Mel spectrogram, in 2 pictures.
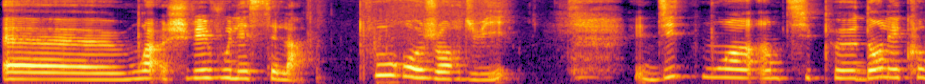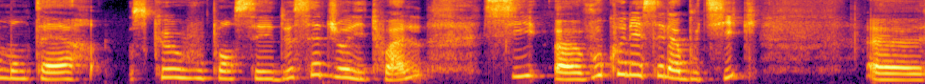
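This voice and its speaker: A woman's voice: sits high, a little mellow. A woman hosting a casual unboxing vlog who gushes and repeats herself, with many hesitant fillers. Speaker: hobby channel host.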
